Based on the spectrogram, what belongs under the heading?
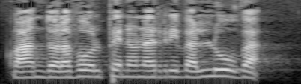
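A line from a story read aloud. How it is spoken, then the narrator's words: Old maid shouting. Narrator (Italian): gridava la zitellona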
